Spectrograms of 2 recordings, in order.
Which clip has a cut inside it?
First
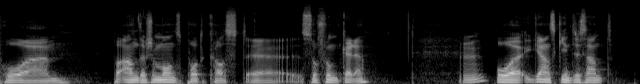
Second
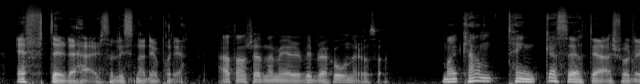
second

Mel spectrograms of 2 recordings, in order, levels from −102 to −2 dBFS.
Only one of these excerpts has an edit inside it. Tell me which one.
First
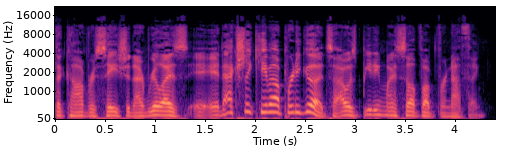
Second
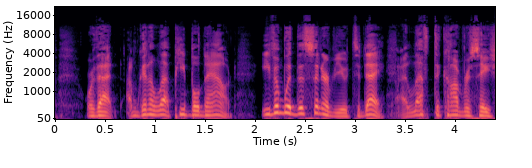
second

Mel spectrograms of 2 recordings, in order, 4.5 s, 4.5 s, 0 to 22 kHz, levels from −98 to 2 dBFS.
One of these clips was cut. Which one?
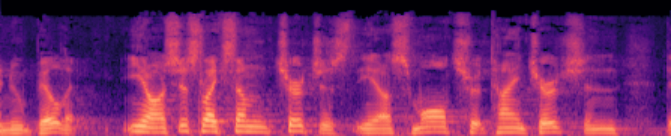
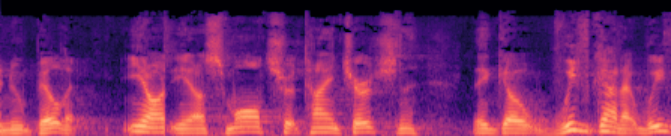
second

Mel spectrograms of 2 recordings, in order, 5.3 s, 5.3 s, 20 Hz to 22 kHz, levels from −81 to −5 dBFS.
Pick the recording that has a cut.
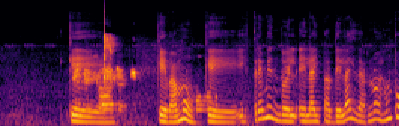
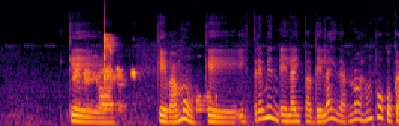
second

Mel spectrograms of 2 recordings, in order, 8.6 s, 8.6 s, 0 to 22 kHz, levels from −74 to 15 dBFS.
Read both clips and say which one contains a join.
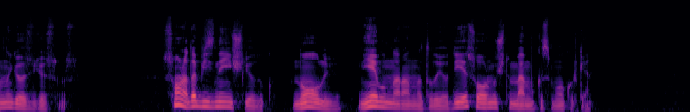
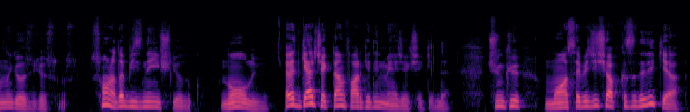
second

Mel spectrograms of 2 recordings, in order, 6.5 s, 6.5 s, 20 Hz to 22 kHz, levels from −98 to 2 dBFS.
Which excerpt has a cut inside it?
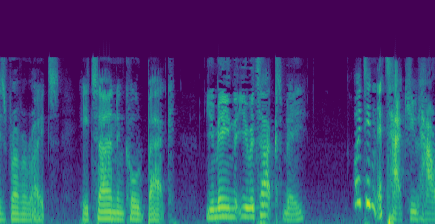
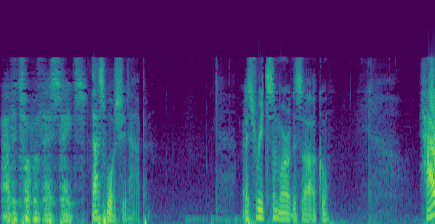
first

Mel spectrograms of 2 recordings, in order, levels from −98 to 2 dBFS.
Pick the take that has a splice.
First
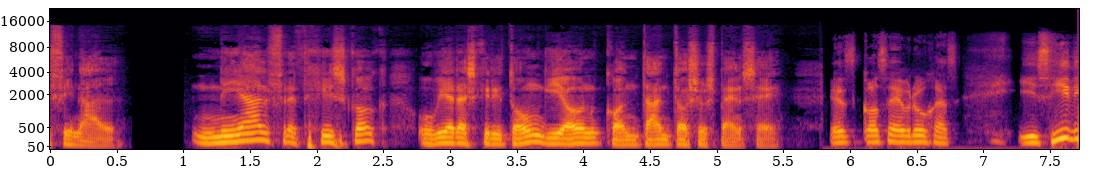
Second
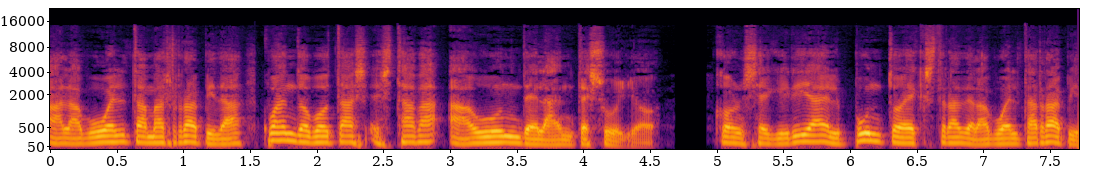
first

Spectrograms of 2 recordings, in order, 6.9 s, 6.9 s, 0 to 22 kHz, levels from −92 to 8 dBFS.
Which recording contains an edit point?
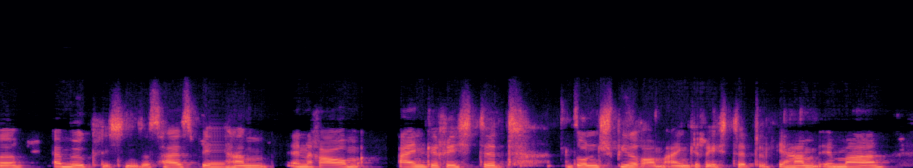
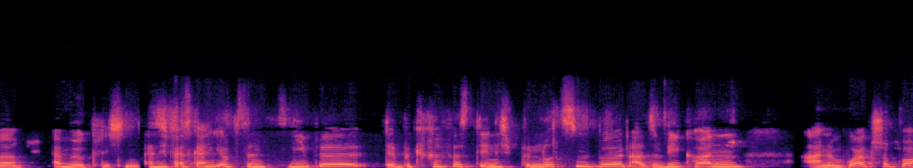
second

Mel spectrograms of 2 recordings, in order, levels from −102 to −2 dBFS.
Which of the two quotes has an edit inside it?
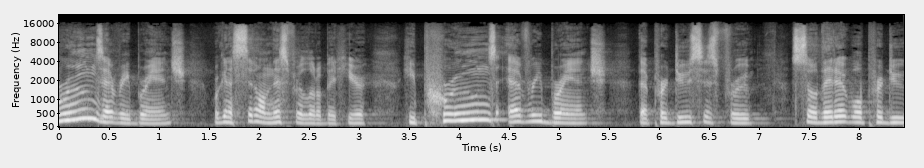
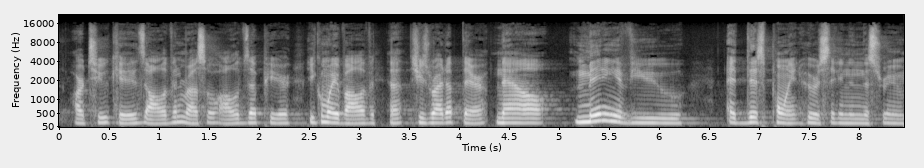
second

